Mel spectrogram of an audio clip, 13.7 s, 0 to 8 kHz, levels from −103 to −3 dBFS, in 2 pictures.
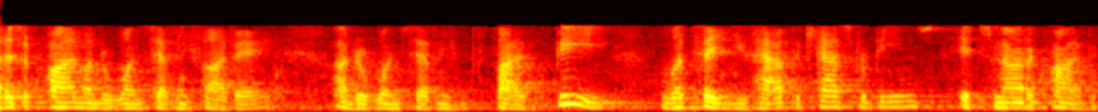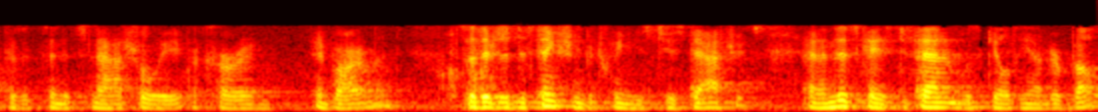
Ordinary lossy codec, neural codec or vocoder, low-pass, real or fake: AAC, 16 kbps; none; 7.2 kHz; real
